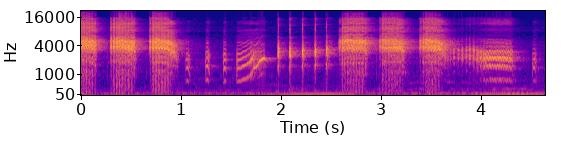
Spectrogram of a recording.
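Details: Long-tailed shrike song meant to provoke rival shrikes: loud harsh rasping bursts, a quick series of clicks and a rising slurred whistle, then more rasps and a descending buzzy ending.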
